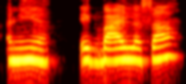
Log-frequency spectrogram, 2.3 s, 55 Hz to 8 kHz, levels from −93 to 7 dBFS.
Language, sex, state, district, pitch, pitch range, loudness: Konkani, female, Goa, North and South Goa, 230 Hz, 220-240 Hz, -15 LUFS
